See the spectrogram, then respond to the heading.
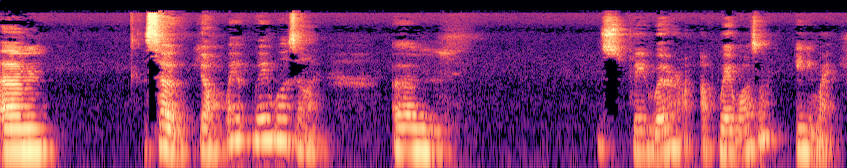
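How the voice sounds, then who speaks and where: Somewhat breathy and at a medium pitch, a woman with a South African accent speaks at a very slow pace with ordinary pitch variation and long, frequent pauses, in audible room echo. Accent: South African Afrikaans-accented English. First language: Afrikaans. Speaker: crochet vlogger. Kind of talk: casual vlog chat. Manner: halting, many fillers.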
